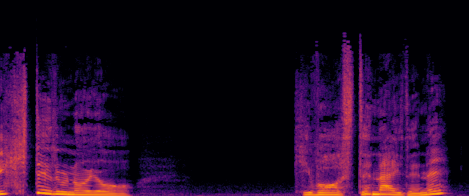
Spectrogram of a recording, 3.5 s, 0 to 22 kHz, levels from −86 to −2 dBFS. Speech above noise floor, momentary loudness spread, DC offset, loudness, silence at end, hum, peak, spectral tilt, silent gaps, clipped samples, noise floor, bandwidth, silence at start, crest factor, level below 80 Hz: 39 dB; 9 LU; under 0.1%; -25 LUFS; 0.15 s; none; -12 dBFS; -5 dB/octave; none; under 0.1%; -63 dBFS; 17.5 kHz; 0 s; 16 dB; -68 dBFS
